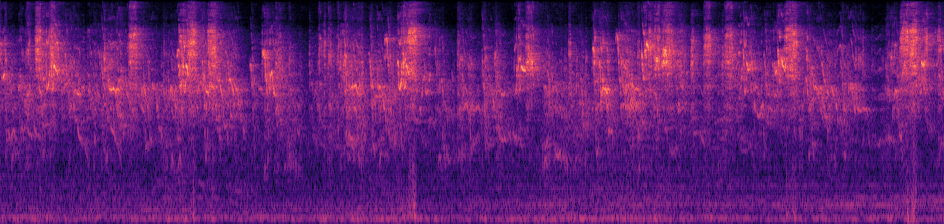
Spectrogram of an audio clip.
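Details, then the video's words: Perched budgerigars give a lively mix of scratchy squawks and quick chirps in repeated bursts, several birds calling together, with a faint low hum. "budgies singing on perch | parakeet chirping sounds"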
